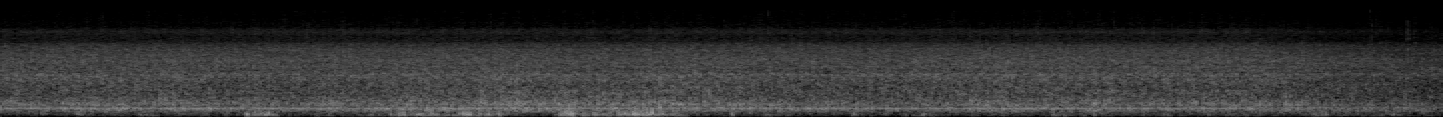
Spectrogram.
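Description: Steady background hiss with a faint steady hum that drops out shortly before the end, and a few soft low thumps in the first half: room noise between narrated lines.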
